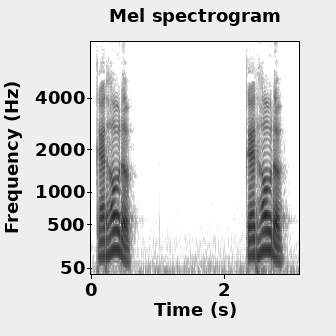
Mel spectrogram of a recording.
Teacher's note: get hold of him 就是跟他联系上。这里边这个 get hold of 三个词放在一块儿读，这个不好读。那首先这个 get 跟那个 hold 读得非常快的时候呢，又会发生咱们以前讲过的击穿轻辅音 h 就是那个 hold，它是啊开头的。上一个单词 get 又是辅音结尾的。这个时候呢，读得很快的时候，这个辅音 t 就会把后面那个 h 轻轻地打穿了，就是 h 几乎不发音了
